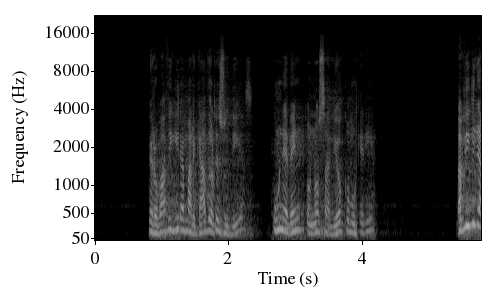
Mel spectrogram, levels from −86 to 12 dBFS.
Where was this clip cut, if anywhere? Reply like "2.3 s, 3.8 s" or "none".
1.3 s, 1.8 s, 2.7 s, 3.9 s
